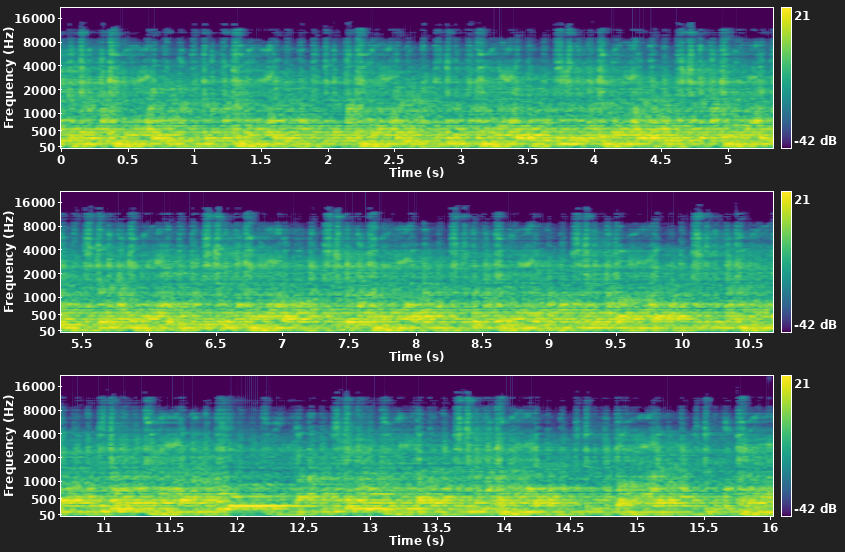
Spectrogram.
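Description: Wooden didgeridoo played without a break: a low, steady drone with a pulsing rhythm shaped by the player's breath and mouth, and a brief higher tone about twelve seconds in.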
